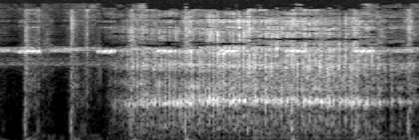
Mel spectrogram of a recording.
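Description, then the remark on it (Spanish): A single long, raspy snore drags on for about a second and a half after a brief quiet start, steady and fairly loud with a rough, breathy buzz and no talking. “Hoy alguien está roncando.”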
